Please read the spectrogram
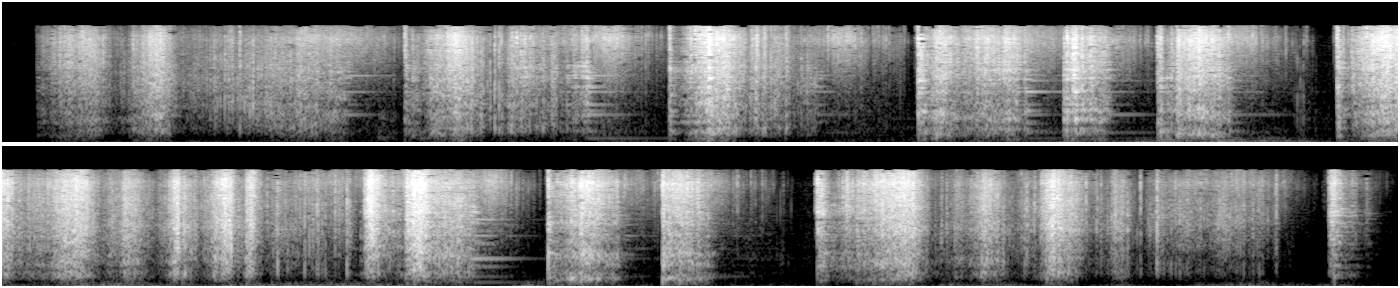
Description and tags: Sound of shovel
CZ, Czech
